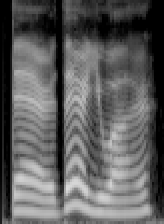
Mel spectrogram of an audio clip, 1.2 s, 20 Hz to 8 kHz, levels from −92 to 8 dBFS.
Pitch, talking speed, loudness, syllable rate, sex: 205 Hz, 195 wpm, -15 LUFS, 6.7 syllables/s, female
